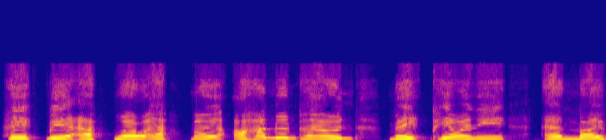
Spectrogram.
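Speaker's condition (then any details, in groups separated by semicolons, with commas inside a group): Cerebral palsy, spastic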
